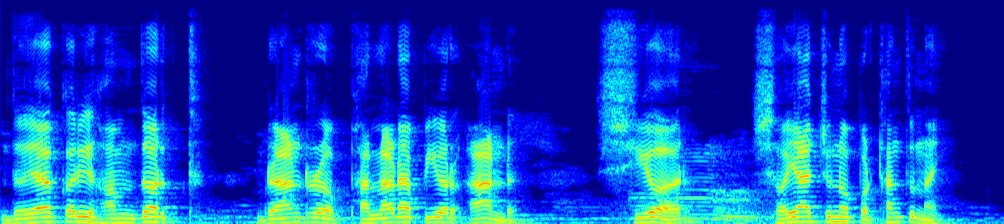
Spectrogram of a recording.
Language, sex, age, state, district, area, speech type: Odia, male, 45-60, Odisha, Mayurbhanj, rural, read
